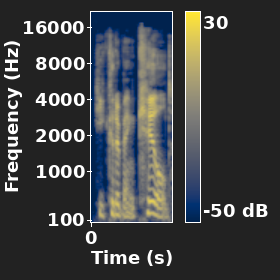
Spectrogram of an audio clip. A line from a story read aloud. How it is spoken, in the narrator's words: Fleck grunts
